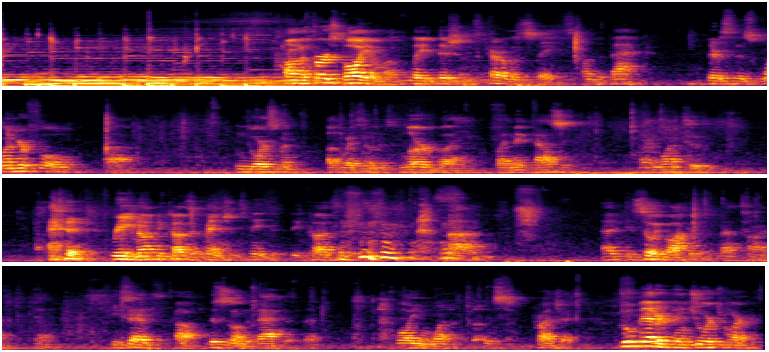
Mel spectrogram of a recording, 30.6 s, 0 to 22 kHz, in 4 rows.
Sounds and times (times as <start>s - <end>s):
Speech: 2.8s - 9.1s, 10.0s - 15.0s, 15.7s - 18.9s, 19.7s - 20.3s, 21.3s - 26.2s, 26.8s - 30.5s.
